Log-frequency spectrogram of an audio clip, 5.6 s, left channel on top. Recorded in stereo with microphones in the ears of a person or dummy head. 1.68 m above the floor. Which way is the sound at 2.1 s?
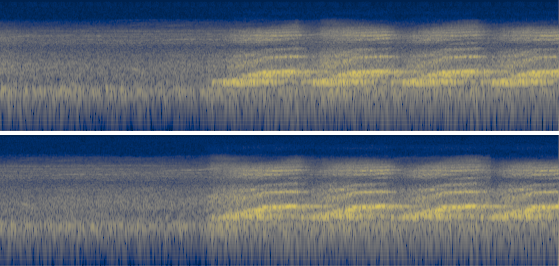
15° right (ahead or behind).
